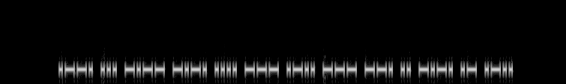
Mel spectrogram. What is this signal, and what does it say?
Morse code, heard as a keyed tone, about 40 wpm, 700 Hz. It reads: PSYCHOLOGICAL
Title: Sentences from Top 1400 Words - New Word Drill - 40wpm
